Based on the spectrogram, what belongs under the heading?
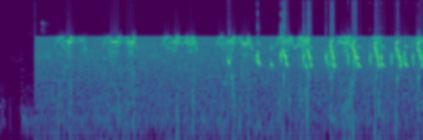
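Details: Penguin calls played as a sea-creature sound: harsh chattering squawks, sparse at first, then tightening into a rapid run of sharp notes.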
